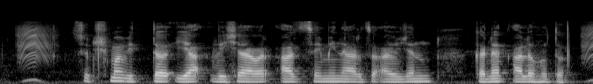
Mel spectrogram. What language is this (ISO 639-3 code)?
mar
